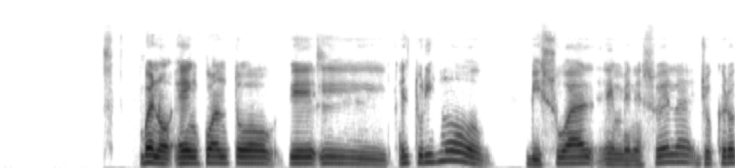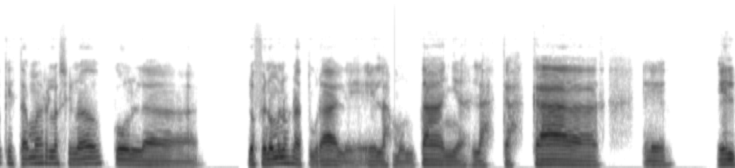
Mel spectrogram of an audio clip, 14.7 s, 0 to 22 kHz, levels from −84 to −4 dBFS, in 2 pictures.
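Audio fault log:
11.29 s, bit error spike: a single sharp tick at about -30 dBFS, with energy spread across the whole spectrum and no relation to the speech around it. Its extreme brevity fits a flipped bit in one or two consecutive samples, which jumps the value by a power of two and returns it straight back. Unlike a dropout click there is no gap or loss of sound, and unlike a clipping crackle it is a lone event rather than a burst on loud peaks.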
